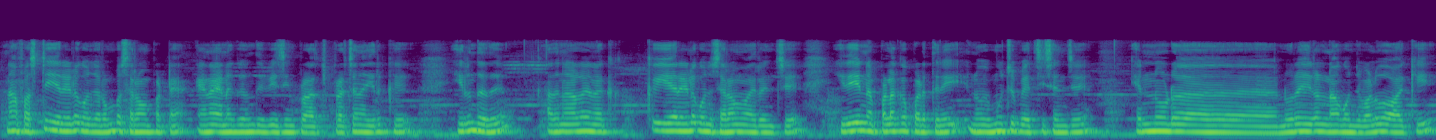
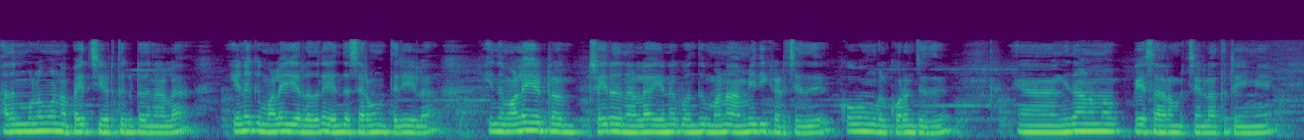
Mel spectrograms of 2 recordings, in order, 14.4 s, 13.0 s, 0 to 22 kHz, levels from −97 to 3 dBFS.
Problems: background sounds at intervals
